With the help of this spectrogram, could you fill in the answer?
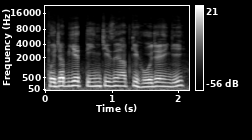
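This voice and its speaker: A man giving an informal explainer to viewers, speaking haltingly with repeated filler phrases. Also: on the high side, fairly even intonation, mellow, smooth. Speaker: video guide host.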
